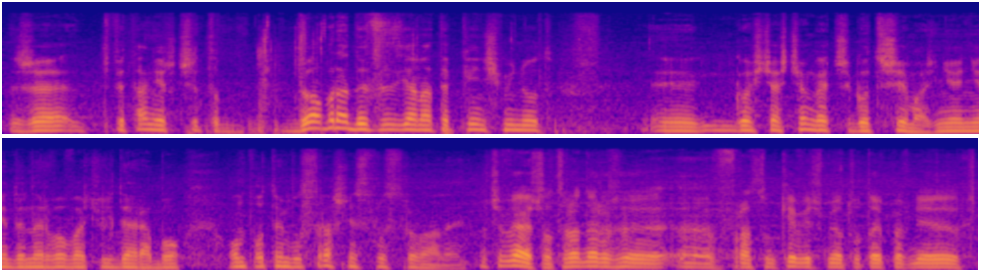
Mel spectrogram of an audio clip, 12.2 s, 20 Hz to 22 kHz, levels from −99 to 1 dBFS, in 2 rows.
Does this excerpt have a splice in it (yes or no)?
yes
